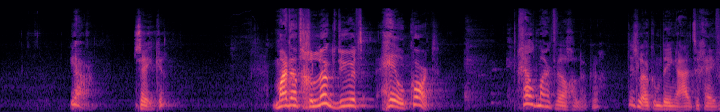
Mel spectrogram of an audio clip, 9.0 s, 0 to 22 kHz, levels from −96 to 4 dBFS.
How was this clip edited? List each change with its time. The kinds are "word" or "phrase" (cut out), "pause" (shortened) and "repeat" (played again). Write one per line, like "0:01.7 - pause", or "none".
none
